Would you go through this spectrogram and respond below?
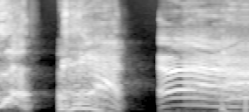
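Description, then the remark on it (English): A voice imitates two sick people coughing and whining in three loud bursts: short rough coughs, then a drawn-out, nasal whine, each separated by brief silence. “Like just the coughing and the whining from both of them.”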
